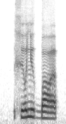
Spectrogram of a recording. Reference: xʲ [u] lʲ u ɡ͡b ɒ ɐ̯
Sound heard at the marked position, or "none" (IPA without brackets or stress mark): o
